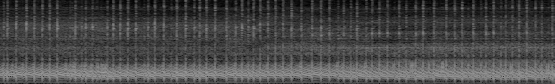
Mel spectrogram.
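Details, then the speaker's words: Salem Master chainsaw, two-stroke, low-speed jet deliberately set too lean: fast buzzing that surges and bucks unevenly, then stalls; lean low-speed mixture. "it's stalled out i adjusted that way too low and it stalled out it also started bucking a little bit"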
